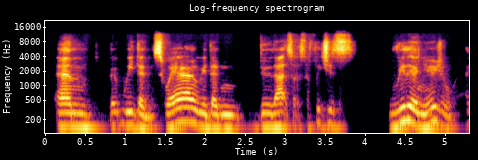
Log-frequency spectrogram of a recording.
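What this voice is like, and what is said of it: Strong Glasgow accent. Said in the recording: “Glasgow accent ... although I've got a strong accent”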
